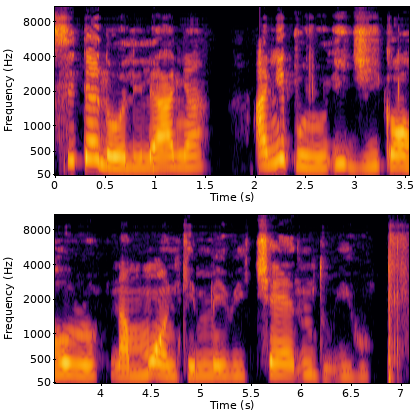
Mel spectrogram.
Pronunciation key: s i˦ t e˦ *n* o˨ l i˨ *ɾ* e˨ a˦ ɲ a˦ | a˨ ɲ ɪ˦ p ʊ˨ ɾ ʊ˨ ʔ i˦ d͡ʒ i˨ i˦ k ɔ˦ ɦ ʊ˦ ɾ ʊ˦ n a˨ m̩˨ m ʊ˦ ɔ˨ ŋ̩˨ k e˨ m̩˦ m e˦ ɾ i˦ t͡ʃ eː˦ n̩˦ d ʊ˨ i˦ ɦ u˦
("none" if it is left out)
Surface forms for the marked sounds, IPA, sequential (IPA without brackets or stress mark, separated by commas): n, l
